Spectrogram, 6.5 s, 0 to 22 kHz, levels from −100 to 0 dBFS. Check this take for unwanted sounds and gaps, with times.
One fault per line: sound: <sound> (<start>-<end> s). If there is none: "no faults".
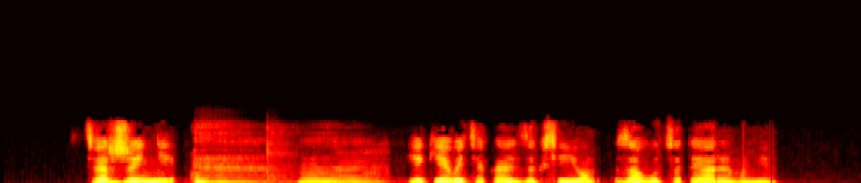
sound: laugh (1.4-2.9 s)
